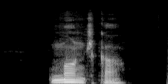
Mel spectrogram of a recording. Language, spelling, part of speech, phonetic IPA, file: Polish, mączka, noun, [ˈmɔ̃n͇t͡ʃka], Pl-mączka.ogg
